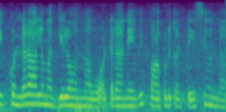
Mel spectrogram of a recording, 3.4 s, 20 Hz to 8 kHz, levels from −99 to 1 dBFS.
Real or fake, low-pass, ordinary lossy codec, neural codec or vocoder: fake; 7.2 kHz; none; codec, 44.1 kHz, 7.8 kbps, Pupu-Codec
